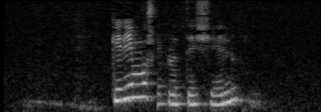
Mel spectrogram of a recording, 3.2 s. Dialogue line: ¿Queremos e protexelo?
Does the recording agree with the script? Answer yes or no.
yes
